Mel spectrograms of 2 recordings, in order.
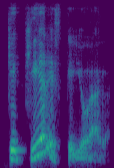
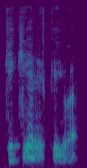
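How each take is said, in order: First: Said in the usual way. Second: Hushed breathy whisper of the question. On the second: Shown as a demonstration. Preacher whispering the question to himself, almost silent. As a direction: whisper it as a private prayer.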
